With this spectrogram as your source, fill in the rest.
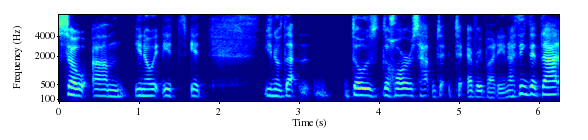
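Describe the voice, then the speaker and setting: A woman with a Canadian accent and a plain, everyday voice, fairly low in pitch, at a moderate pace against a quiet background. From Canada. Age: 60s. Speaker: actress. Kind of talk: interview.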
